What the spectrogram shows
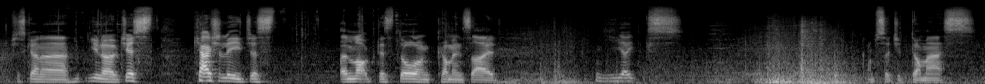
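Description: A young man giving let's play commentary on a desktop mic, swearing a lot with jittery nervous laughter. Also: lowish voice. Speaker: gamer.

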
